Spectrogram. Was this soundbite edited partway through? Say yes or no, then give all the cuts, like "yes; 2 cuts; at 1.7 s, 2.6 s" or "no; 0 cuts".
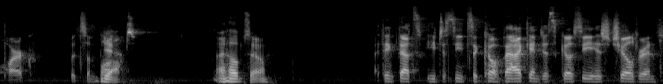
no; 0 cuts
